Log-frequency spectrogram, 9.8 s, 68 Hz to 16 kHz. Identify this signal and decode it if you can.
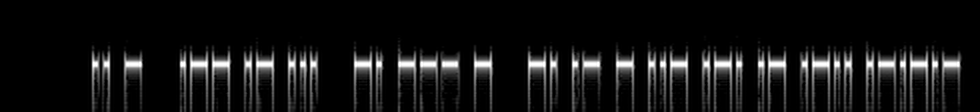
Morse code, heard as a keyed tone, about 22 wpm, 700 Hz. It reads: IT WAS NOT NATURAL.
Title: Sentences from Top 1000 Words - Review Part 4 - 22wpm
